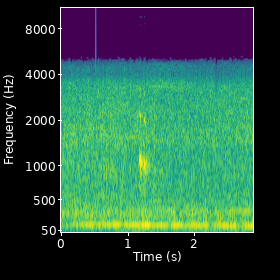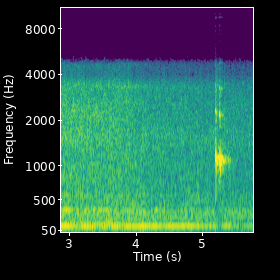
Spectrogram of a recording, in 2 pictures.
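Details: Female chipmunk looking for her mate calls with two short, sharp chirps about four seconds apart, against a low steady hum.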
